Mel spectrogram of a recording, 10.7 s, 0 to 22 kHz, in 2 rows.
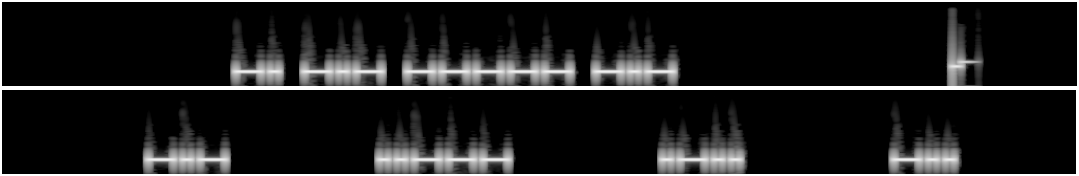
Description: Morse code, heard as a keyed tone, about 28 wpm, spaced as for 14 wpm, 700 Hz. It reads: NK0K K2LD
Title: USA Call Signs - 6x Character Spacing - 28wpm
